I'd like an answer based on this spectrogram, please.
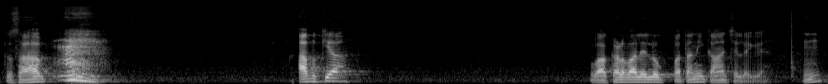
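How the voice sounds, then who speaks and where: A man doing casual political commentary in a sarcastic, mocking tone. He often clears his throat and asks "hmm?" between points. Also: medium pitch, expressive, takes it slowly, pauses often, a bit bright.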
